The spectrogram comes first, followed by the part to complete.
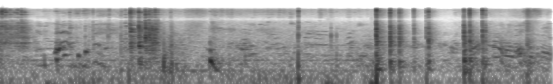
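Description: Laughter at the start, then a run of sharp clicks and clinks: about five in quick succession a little past the middle and three more near the end.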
